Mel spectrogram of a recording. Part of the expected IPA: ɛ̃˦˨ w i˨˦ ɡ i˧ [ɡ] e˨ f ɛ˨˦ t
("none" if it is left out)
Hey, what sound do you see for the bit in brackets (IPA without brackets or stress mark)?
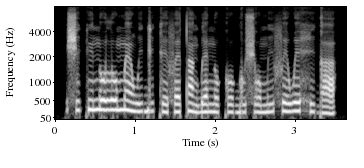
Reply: k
